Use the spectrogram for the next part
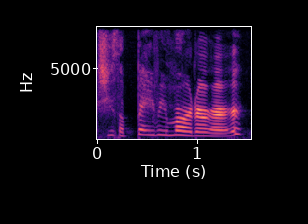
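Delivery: high-pitched imitation of an outraged heckler; mock accusation. Quotes departing audience's accusation.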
